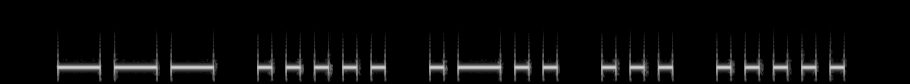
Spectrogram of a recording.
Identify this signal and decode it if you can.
Morse code, heard as a keyed tone, about 8 wpm, 800 Hz. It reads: O5LS5
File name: LEZIONI / 8 YJ45 / 8 YJ45 8wpm 3214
